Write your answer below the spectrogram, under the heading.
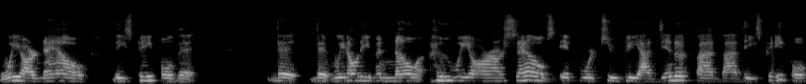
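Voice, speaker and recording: A man with a Southern US accent and a fairly high pitch talks at a moderate pace with fairly even intonation, the sound dry and close with no echo. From US South. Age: 60s. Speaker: musician. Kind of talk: interview.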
